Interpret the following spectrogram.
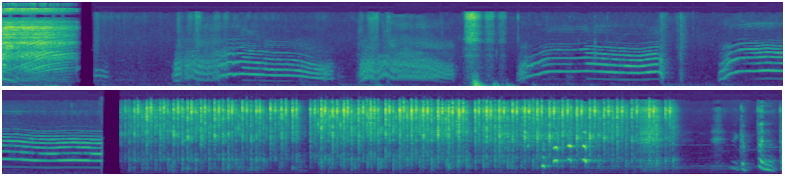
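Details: Cat playing with a toy, giving a run of drawn-out, wavering meows, each rising then falling, roughly one every second or two, followed by a long burst of loud broadband noise and rustling.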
